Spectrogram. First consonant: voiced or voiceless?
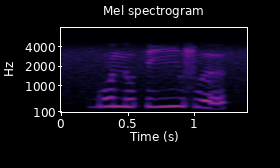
voiced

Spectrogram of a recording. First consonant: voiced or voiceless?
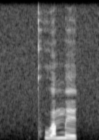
voiceless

